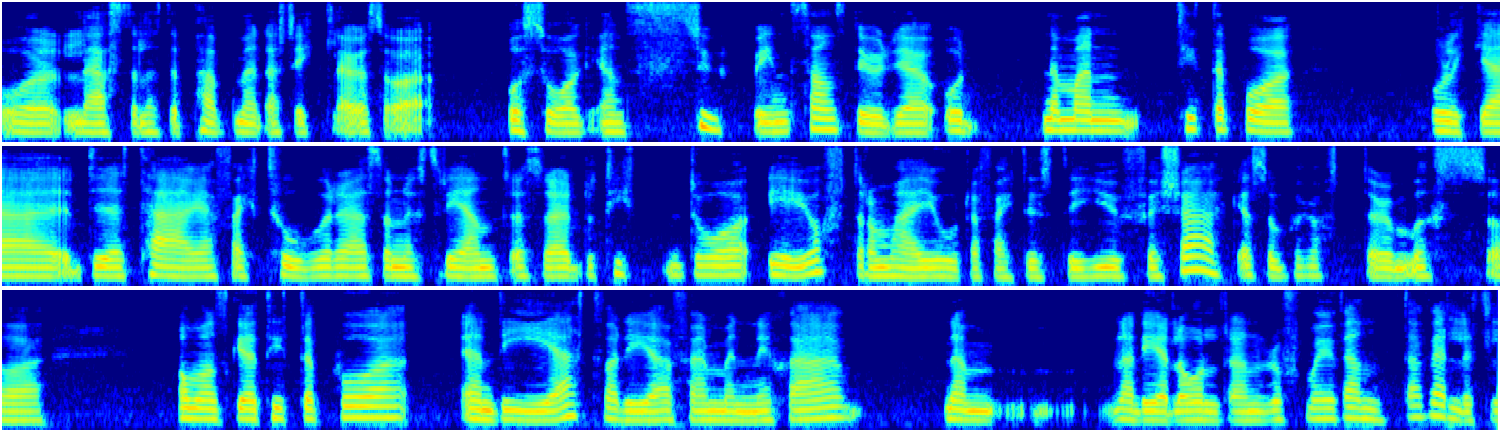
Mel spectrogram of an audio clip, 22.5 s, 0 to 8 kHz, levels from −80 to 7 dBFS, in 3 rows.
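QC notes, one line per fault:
19.96–20.55 s, speech cut by the noise suppressor: right after "för en människa när" and before "det gäller", the suppressor mistook low-level speech for background and pulled it down along with the room noise, which sits about 23 dB below the voice. Roughly 0.3 s of the span is affected, with the deepest dip about 18 dB, so the affected speech sounds swallowed and faint before full level returns.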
